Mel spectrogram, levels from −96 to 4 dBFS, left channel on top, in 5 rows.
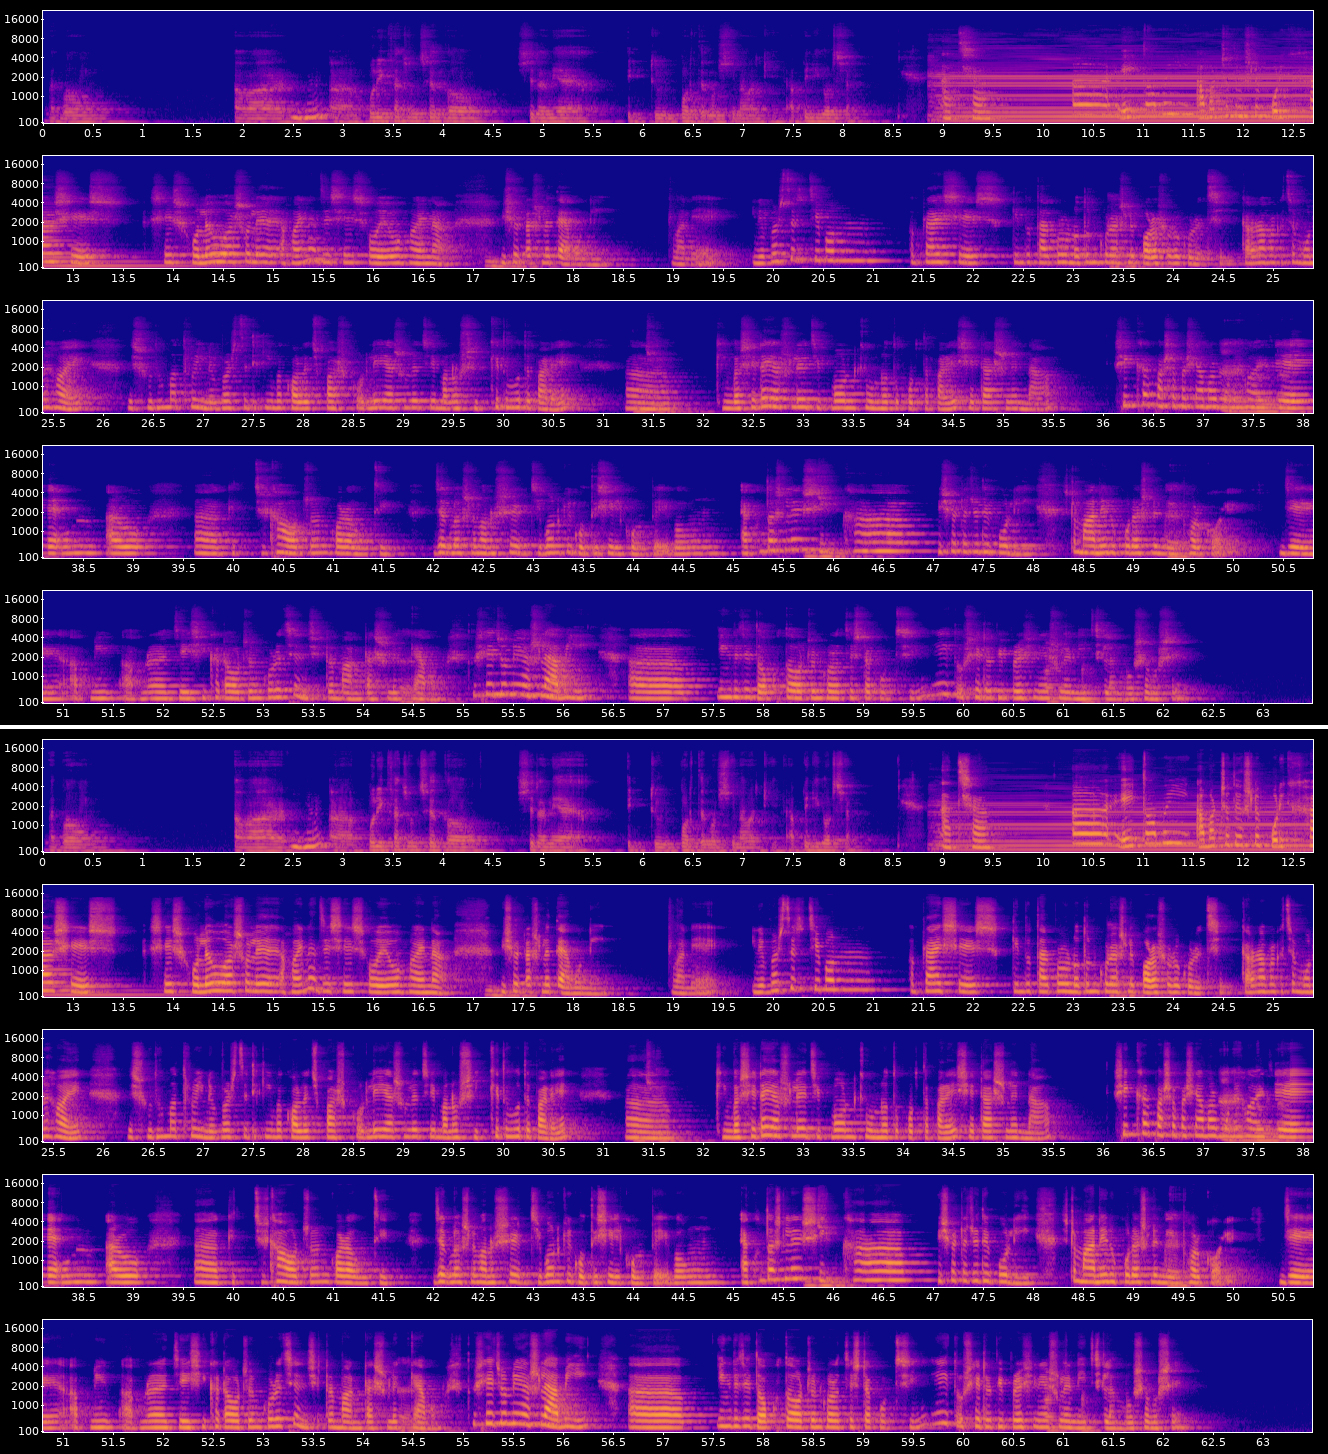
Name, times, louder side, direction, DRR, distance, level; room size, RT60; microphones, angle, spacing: voice 1, 0.1-0.6 1.9-2.4 2.9-4.3 4.8-5.4 5.8-7.2 7.4-8.1 17.1-17.5 23.3-23.5 31.3-31.7 37.1-37.8 45.7-46.1 49.3-49.6 54.3-54.5 60.8-60.9 61.2-61.3, right 2 dB, 40° right, 6 dB, 1.0 m, -39 dB
voice 2, 2.5-2.8 8.6-9.5 10.3-13.4 13.8-18.3 19.0-19.4 19.8-21.0 21.4-30.7 31.2-31.7 32.2-33.9 34.3-35.5 36.1-39.9 40.2-41.6 42.0-45.8 46.1-46.7 47.0-50.0 50.5-57.2 57.5-62.2, right 4 dB, 70° right, 8 dB, 0.6 m, -28 dB
Bowed string instrument, 8.8-14.5, left 3 dB, 60° left, 1.4 m, -37 dB
6.8 x 6.4 x 7.0 m, 0.82 s
head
